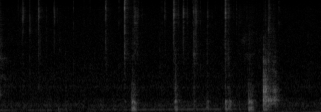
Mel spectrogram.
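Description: Scattered light clicks and taps of hands working a small adhesive container and its cap and handling card stock pieces on a cutting mat, with a louder brief one about five seconds in.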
